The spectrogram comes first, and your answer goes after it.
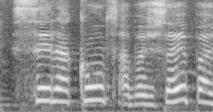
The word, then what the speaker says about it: coelacanthe: Tu sais que ça se prononce colacanthe?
